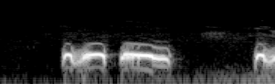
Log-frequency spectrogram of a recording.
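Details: Trapping decoy spotted dove, Ninh Thuận: one soft coo-croo pair, a short coo then a longer, gently falling croo, with the start of another phrase at the end.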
